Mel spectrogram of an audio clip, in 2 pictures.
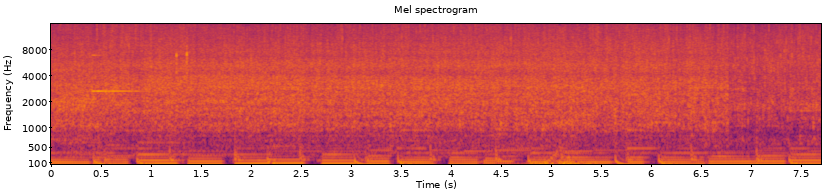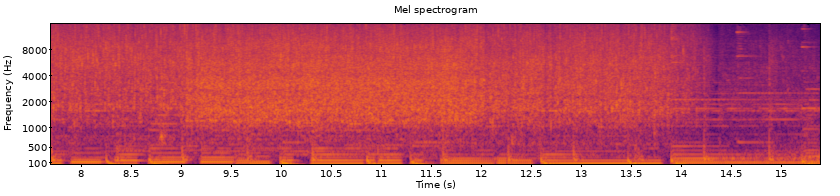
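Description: Chicken drumsticks sizzling and crackling as they fry in hot oil, over background music. The sizzling cuts out near the end, leaving only the music.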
